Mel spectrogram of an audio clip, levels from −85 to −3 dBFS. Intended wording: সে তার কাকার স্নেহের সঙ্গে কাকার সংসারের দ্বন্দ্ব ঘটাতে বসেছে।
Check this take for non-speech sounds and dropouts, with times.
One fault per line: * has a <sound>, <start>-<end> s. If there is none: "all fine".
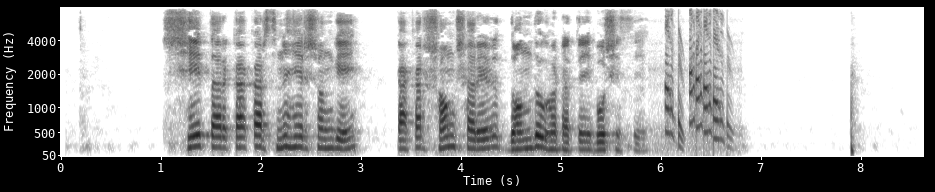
* has a chirp, 6.0-6.7 s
